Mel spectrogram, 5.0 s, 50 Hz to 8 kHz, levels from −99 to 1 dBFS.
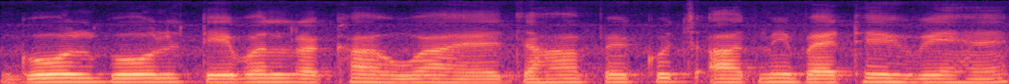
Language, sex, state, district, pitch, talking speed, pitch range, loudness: Hindi, male, Uttar Pradesh, Deoria, 125 Hz, 155 wpm, 125-130 Hz, -16 LUFS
